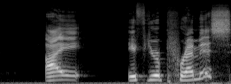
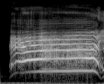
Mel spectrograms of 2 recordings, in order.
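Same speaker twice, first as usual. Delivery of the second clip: sudden piercing shriek, much higher and louder; mock scream; 4 dB louder than usual. Azula losing it at her brother, piercing mock scream. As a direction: let out a shrill cartoonish scream. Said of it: "And then Azula's like".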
